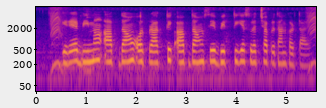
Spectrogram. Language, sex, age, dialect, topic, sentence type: Hindi, female, 18-24, Kanauji Braj Bhasha, banking, statement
